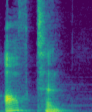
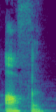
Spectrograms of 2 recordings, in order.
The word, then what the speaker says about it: often: 中是发两次的，第一个 man，第二个是你 many， many people，记住这是一个长元音 e，嘴角往后咧一点，通常 p 跟 l 趋向于发 b 跟 l 叫 people，如果速度快一点， Many people often think of, often, 有可能有的人说成 often, 有人说成 often, 都是对的。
